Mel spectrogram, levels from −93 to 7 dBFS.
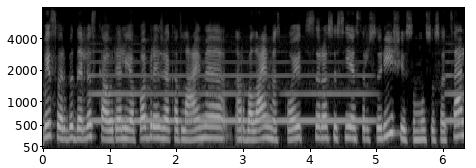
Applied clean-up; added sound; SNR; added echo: none; Wind instrument, woodwind instrument; 10 dB; none.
